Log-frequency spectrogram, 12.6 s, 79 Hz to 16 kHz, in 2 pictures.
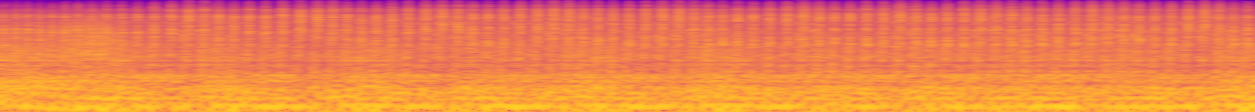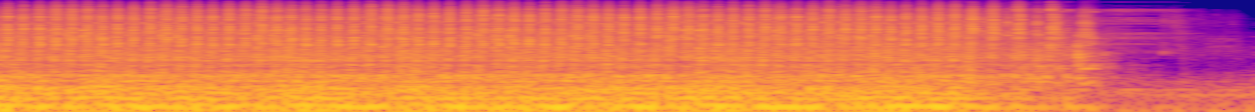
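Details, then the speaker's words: Toro 22-inch Recycler 20332 mower, Briggs & Stratton Quantum auto-choke, air filter found soaked with mud and removed: runs ragged and uneven, stumbling before shutting off; water in fuel or dirt in carburetor suspected. "I bet you he got water in his fuel or in the carburetor there's something funky going on here and we're going to find out what it is"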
